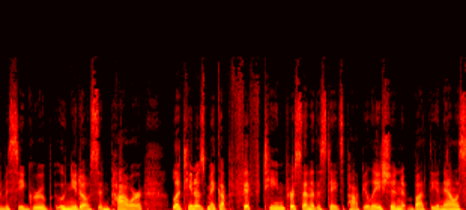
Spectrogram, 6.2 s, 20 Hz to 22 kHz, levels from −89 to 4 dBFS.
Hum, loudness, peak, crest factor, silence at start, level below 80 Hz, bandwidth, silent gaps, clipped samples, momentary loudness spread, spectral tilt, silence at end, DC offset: none; -32 LUFS; -16 dBFS; 14 dB; 0 s; -62 dBFS; 14.5 kHz; none; under 0.1%; 5 LU; -5.5 dB/octave; 0 s; under 0.1%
